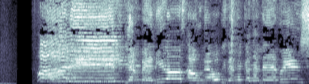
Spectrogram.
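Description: A girl's voice singing, with long held notes that waver, starting after a moment of silence.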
